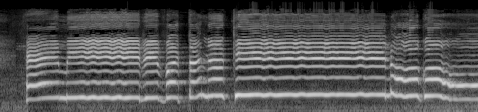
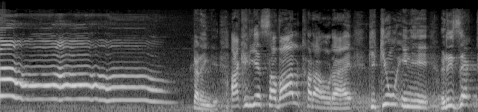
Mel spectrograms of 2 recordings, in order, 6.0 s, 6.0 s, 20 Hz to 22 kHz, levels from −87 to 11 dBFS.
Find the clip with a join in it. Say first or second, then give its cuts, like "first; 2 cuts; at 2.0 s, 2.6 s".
second; 1 cut; at 2.3 s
